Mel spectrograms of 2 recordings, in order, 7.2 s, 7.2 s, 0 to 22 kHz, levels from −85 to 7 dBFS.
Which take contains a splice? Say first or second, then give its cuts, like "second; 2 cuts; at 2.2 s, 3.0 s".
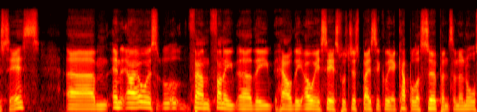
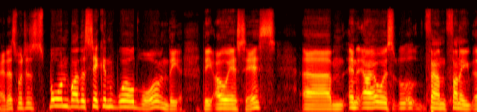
second; 1 cut; at 2.4 s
